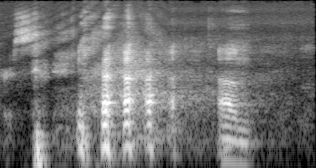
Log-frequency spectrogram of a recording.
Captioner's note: laughter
